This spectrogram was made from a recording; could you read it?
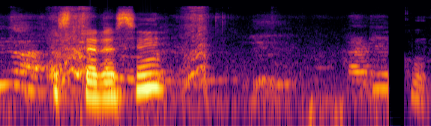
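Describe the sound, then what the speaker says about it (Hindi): Zipper on a handmade one-piece-cut fabric lunch bag rasps in quick strokes close by, with someone speaking over and between the pulls. "ये हमारा ज़िप है।"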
